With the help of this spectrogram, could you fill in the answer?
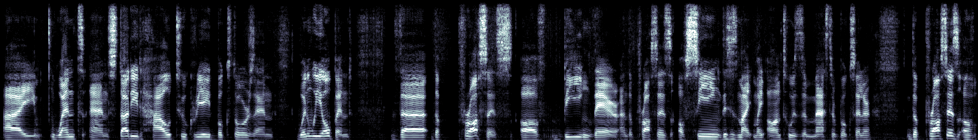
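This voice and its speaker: A middle-aged man from Ecuador speaks as a podcast guest. He thinks as he talks, pausing often and restarting his phrases in a mid-range voice. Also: medium pitch. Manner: thoughtful, pauses and restarts often. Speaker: guest, architect and business coach. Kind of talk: conversational podcast interview.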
